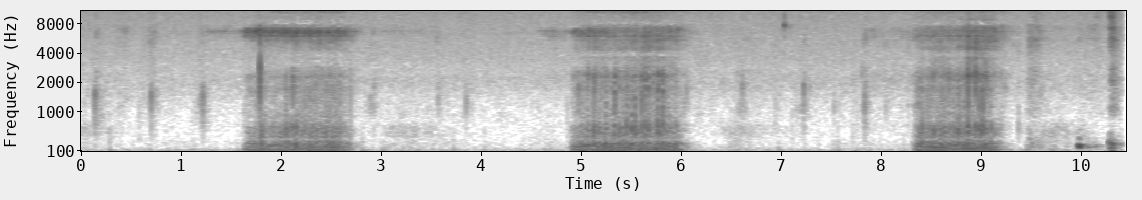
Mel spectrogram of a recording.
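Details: Three long, low, rumbling snores on the in-breath, about every three seconds, roughly 18 breaths a minute, in a quiet room.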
